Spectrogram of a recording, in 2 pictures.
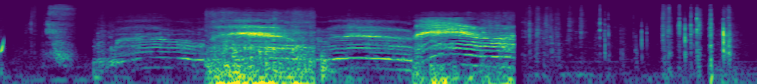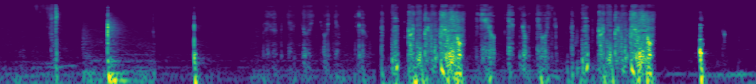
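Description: A cat meowing several times in long, drawn-out calls during the first six seconds, followed by a run of small clicks and taps.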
